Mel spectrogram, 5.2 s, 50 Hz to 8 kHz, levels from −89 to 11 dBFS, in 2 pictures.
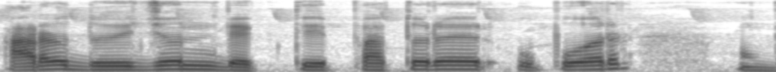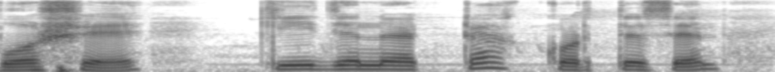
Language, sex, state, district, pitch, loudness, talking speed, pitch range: Bengali, male, Assam, Hailakandi, 150 Hz, -19 LUFS, 115 wpm, 140-165 Hz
